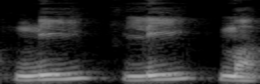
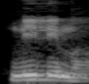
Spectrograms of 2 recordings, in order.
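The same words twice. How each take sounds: First: Nilima broken slowly as नी, लि, मा; pauses after नी and लि; split into three syllables. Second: Said in the usual way. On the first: Shown as a demonstration. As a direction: say Nilima in three separate drawn-out beats. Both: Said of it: "तीन बार आप इसको split कर सकते हो".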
